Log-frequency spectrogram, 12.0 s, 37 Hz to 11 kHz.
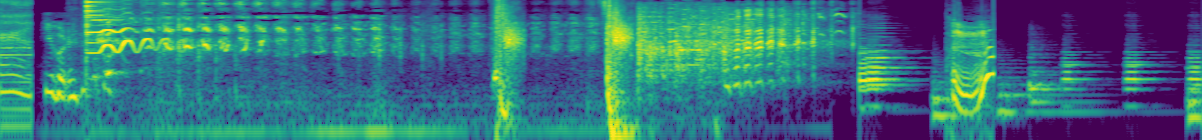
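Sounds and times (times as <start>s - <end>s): loud slap hits: 5.0s - 5.3s, 6.0s - 6.4s.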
